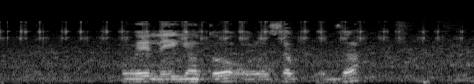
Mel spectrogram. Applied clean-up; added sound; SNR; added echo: none; Glass; 16 dB; none.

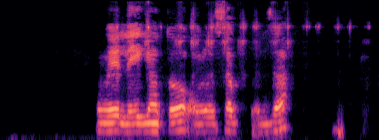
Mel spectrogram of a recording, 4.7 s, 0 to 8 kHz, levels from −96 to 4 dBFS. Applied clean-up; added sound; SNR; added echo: neural mask model Resemble Enhance denoiser.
